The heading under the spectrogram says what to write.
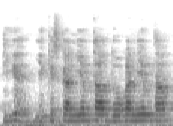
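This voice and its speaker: A male maths teacher with a high voice leads a classroom lesson at normal speed and in a steady tone. He tends to go over points again and answer his own questions, and the room is echoey with a faint hiss.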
